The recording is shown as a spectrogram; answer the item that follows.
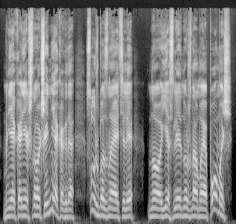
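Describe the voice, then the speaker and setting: A man voicing a calm, sly gentleman speaking with mock courtesy. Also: on the high side, normal speed, no room sound, studio quality, lightly acted. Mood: suave. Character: smooth, sly adult man, feigning innocence.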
